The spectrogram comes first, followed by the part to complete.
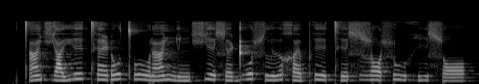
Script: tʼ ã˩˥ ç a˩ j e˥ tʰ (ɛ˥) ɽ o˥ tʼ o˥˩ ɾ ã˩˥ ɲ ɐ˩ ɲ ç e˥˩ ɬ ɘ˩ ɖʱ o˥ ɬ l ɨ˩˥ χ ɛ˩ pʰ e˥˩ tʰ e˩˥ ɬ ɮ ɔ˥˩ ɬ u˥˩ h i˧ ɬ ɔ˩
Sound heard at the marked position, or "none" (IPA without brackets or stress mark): ɛ˧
